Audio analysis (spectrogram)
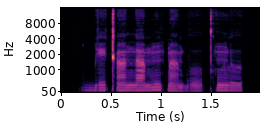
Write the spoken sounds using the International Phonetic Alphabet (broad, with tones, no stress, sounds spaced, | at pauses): ɡ͡b e˦ kʼ ã˦ n a˦ m ũ˦ k͡p ã˨ b oː˨ kʰ ũ˦ l ʊ˦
